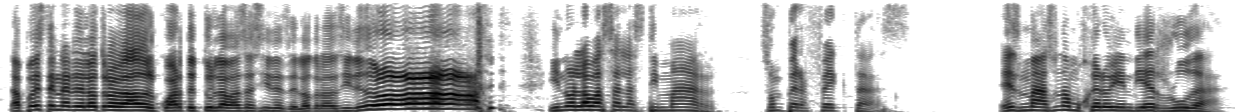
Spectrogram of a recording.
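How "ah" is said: loud, higher, playful shout across the room; calling out from across the room, mock yell. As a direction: call out big and silly.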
